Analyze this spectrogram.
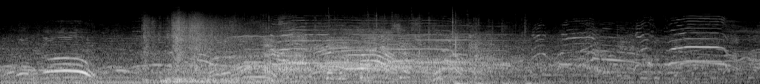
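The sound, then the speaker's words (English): A large horse-racing crowd roars and cheers without pause, pressing toward the rail along the outside of the track as the horses enter the starting gate, many voices shouting over one another in a loud, steady wall of noise, with higher yells rising and falling throughout. “the crowd pressed toward the rail along the outside of the track.”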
